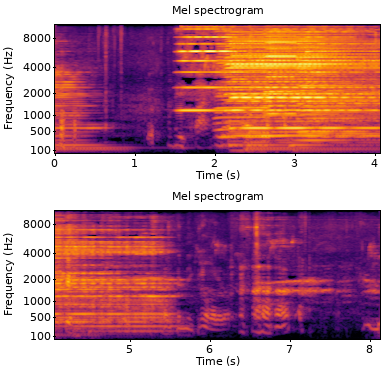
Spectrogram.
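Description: Accordion music of a chamamé: the previous notes die away, then about a second and a half in the accordion sounds one long held chord that fades out over about four seconds, closing the piece. Brief voices follow near the end.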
